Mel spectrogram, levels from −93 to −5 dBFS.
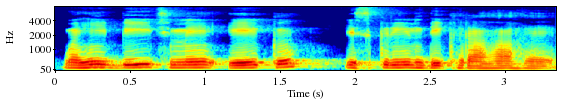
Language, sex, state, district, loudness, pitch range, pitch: Hindi, male, Maharashtra, Gondia, -15 LUFS, 115-140 Hz, 130 Hz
